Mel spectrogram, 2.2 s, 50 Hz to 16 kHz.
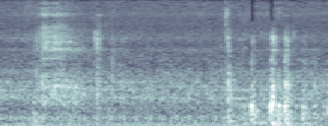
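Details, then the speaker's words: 2002 Pontiac Grand Prix that won't move in gear: low churning drivetrain rumble with uneven clunks while in gear. The axle moves in and out at the transmission but doesn't turn at the rotor, so it is a broken CV axle to be replaced. "So when she puts it in gear, it's moving at the transmission, but it's not coming out here at the rotor and moving. So we'll be replacing the axle."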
